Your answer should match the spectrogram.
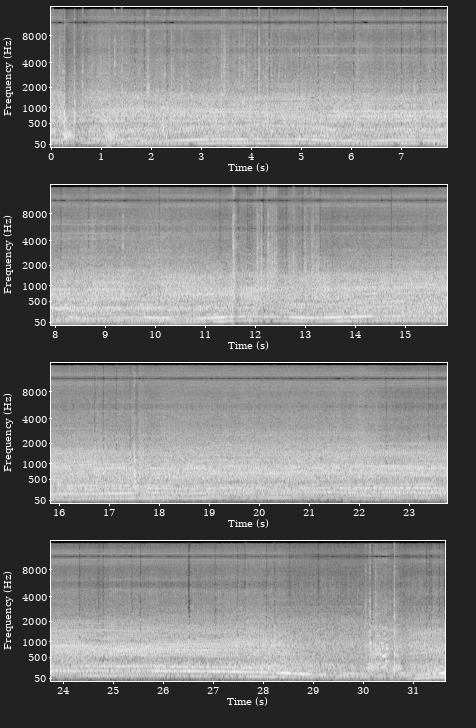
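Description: Heavy machinery engine running steadily, its pitch repeatedly sagging and climbing again as it comes under load, with a few knocks about twelve seconds in.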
